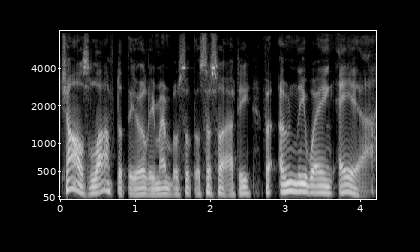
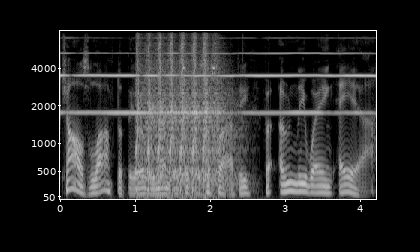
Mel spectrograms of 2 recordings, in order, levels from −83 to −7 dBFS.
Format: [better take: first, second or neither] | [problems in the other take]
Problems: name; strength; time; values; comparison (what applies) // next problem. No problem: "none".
first | background sound (Gunshot, gunfire + Wind instrument, woodwind instrument); 4 dB above the speech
